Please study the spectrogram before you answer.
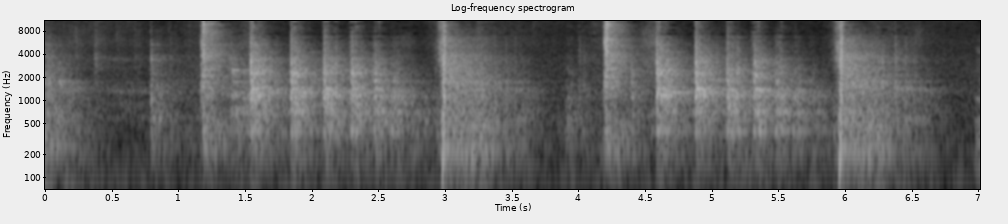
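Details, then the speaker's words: Sharp, irregular wooden thuds and knocks from chiropractic drop-table sections releasing during a torquing drop adjustment of a locked sacrum, on the right and left sides. The woman has lifelong daily headaches and weekly migraines. "so I'm going to do the torquing drop and we're going to do some on that right side some on the left side so you can break up some adhesions in this little back area"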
